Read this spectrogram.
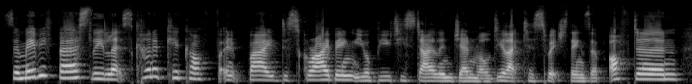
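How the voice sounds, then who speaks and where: A woman's voice: mid-range voice, animated, normal speed. A woman hosting a podcast in a polished, enthusiastic manner, moving between scripted introduction and interview questions. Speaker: podcast host.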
